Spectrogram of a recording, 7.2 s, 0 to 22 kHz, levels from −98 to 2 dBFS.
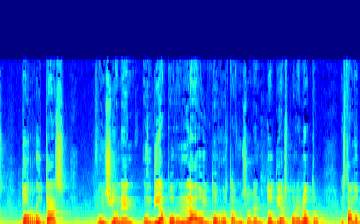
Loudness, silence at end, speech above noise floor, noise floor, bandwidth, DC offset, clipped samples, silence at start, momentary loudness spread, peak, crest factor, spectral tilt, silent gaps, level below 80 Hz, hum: -19 LUFS; 0 s; 22 dB; -40 dBFS; 16 kHz; under 0.1%; under 0.1%; 0 s; 10 LU; -4 dBFS; 14 dB; -7 dB/octave; none; -50 dBFS; none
